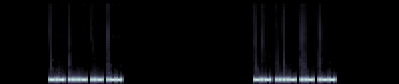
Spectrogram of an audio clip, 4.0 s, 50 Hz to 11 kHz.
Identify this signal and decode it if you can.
Morse code, heard as a keyed tone, about 64 wpm, 700 Hz. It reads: K4UW K4UW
